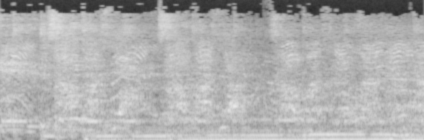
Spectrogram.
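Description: Loud club music played by a DJ through a sound system, with a heavy bassline dropping in about a second in. A crowd sings and shouts along over it.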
